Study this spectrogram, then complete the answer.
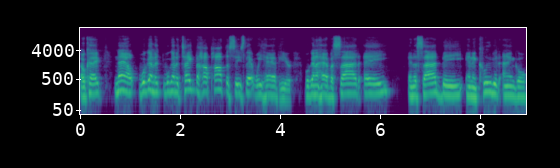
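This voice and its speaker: Speaking with an American accent, a man uses a high pitch with ordinary variation. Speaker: math professor. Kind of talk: lecture. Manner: repetitive, stammering restarts.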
